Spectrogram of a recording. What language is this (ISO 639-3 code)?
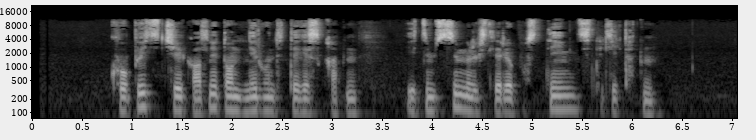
mon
